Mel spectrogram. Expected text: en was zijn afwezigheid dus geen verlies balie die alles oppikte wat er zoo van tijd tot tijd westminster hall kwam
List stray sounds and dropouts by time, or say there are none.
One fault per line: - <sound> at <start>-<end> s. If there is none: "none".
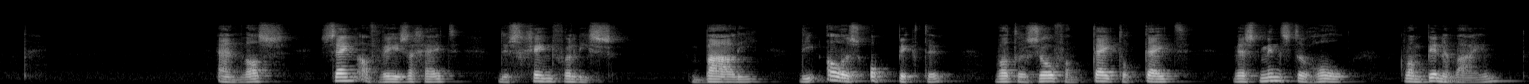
none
